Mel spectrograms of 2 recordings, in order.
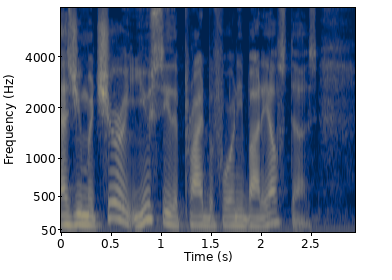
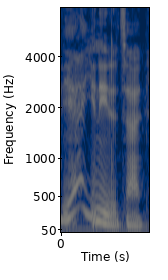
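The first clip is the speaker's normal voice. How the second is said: ordinary talk, nothing marked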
